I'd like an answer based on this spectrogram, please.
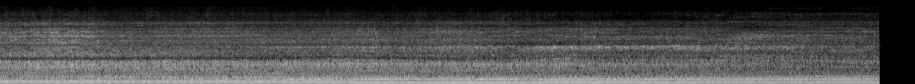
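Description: Kubota DC105X combine harvester with a modified exhaust, its diesel engine running steadily at working throttle while it cuts rice. The sound cuts off suddenly near the end.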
